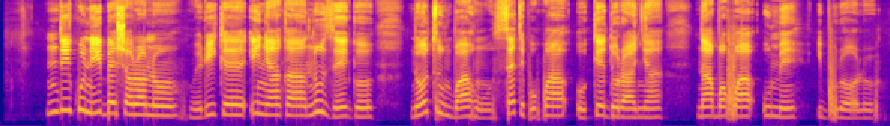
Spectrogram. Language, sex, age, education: Igbo, female, 15-29, tertiary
